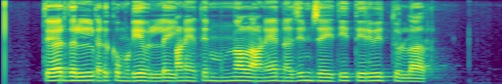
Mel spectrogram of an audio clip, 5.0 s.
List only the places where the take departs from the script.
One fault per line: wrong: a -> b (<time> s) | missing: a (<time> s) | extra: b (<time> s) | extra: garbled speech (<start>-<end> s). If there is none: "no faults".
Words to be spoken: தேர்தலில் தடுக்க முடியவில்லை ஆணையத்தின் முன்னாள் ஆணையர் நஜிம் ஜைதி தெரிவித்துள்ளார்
no faults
